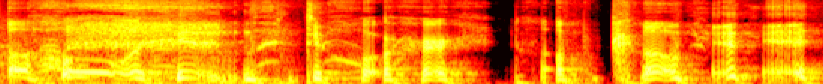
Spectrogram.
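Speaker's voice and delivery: squeaky, very high-pitched character voice. Repeating the other player's line after comparing it to Morty: imitating a Morty voice. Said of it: "It's like Morty, just like".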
